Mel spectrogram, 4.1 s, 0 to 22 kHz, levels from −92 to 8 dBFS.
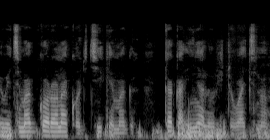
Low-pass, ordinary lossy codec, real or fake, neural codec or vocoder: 10.8 kHz; AAC, 48 kbps; real; none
